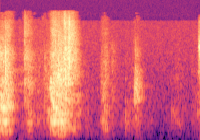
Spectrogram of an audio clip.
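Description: Lego minifigure blind bags being handled and pulled out of their box: a few short crinkling rustles of the packaging, the largest about half a second in.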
